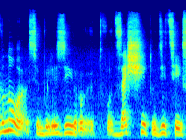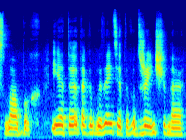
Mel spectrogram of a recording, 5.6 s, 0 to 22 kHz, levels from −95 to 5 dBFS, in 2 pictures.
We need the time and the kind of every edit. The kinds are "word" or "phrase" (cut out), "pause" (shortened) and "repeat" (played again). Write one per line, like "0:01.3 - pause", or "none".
0:03.5 - word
